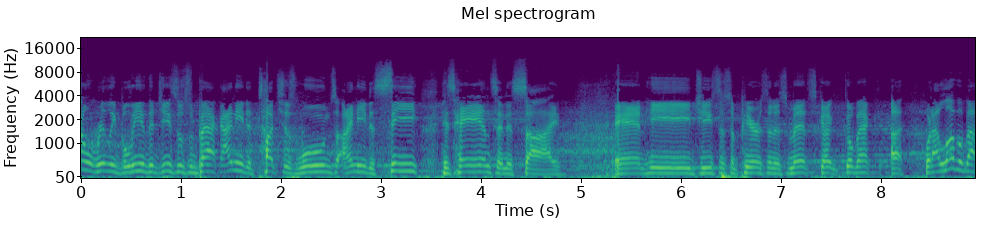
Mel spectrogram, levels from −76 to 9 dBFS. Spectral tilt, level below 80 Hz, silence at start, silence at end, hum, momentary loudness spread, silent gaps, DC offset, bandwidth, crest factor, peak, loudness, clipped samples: -6 dB/octave; -28 dBFS; 0 s; 0 s; none; 4 LU; none; under 0.1%; 11 kHz; 16 dB; 0 dBFS; -17 LUFS; under 0.1%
